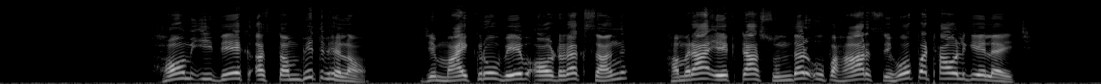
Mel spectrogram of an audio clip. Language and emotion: Maithili, surprised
